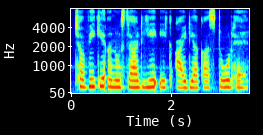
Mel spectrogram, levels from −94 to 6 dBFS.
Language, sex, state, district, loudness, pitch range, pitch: Hindi, female, Assam, Kamrup Metropolitan, -15 LUFS, 230-255 Hz, 240 Hz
